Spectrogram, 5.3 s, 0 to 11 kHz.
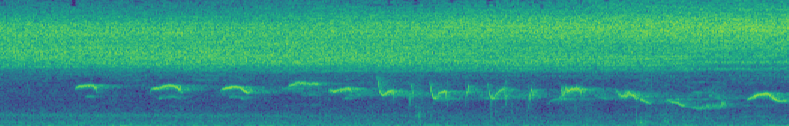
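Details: Chinese hwamei, a brown bird about 25 cm long with a white eye-ring extending back as a stripe, singing loudly in a park; varied whistled phrases, slurred and looping, over a steady high insect-like hiss.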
